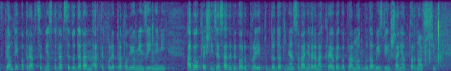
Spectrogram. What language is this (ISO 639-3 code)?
pol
